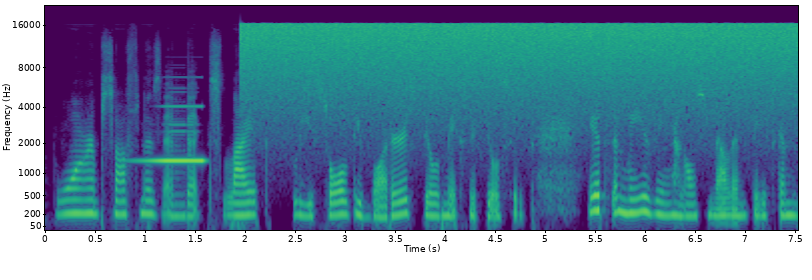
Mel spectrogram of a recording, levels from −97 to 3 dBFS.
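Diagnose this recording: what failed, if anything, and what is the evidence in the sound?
Loudspeaker feedback squeal occurs in the acoustic loop between microphone and loudspeaker, ahead of any digital stage. From 0.78 s to 1.65 s a single tone at 1.4 kHz swells over roughly 0.4 s and settles at about 10 dB above the speech. A steady interfering tone or hum would not do this. Here the loop gain at that one frequency passed unity, so the tone fed itself and kept growing until the squeal stopped.

Low bit depth with noise shaping enters at sample-format conversion. From 1.94 s to the end a thin, constant hiss sits about 10 dB above the speech and is concentrated strongly toward the top of the band. Analogue or microphone noise would be broader and flatter and would not switch on abruptly. The audio was requantised to only 3 bits, and the rounding error was fed back and pushed upward in frequency.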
